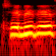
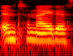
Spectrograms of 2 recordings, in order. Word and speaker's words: tinnitus: goodness that's hilarious but tinnitus it tends to be how a lot of audiologists uh pronounce it but entonitis is general public but both are correct fantastic fantastic so let's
